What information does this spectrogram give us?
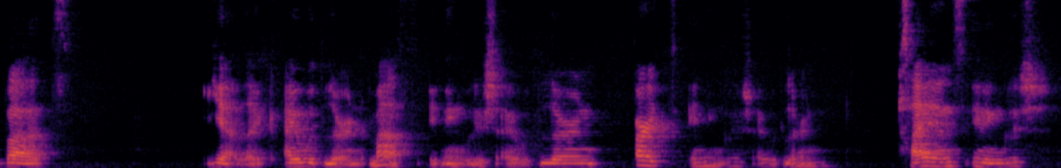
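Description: A woman's voice: fairly low pitch, fairly even intonation, unhurried, creaky, fairly bright tone, roomy sound, low-quality recording. A woman in her twenties from Peru, Spanish her first language, chatting casually as an interview guest and often tagging sentences with "no?". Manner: chatty, lots of "like" and tag "no?". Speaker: podcast guest.

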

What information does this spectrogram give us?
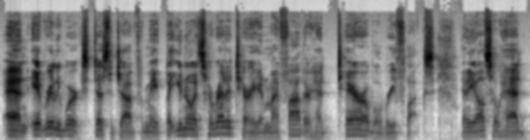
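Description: A man's voice: lowish voice, a little fast, a bit bright. A man in his sixties telling his life story in an interview, rambling and wandering off the subject as he talks. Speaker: interview guest, musician. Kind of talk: casual reminiscing interview.

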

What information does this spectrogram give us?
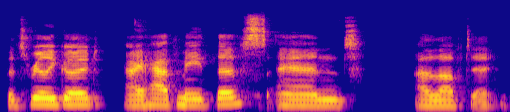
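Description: A woman with a slightly low voice for her sex co-hosts a casual podcast. She explains practical tips step by step in a plain-spoken, instructional manner. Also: fairly even intonation, unhurried. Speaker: podcast co-host.

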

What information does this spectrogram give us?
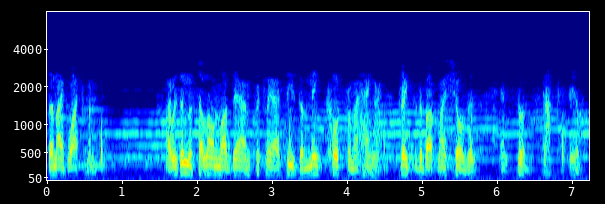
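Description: A man's voice: mid-range voice, fast talker, natural voice. An actor playing an intense fugitive poet reading his secret diary as a precise, theatrical old-time radio monologue. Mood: unnerved, suspenseful. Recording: muffled old radio recording with music behind.

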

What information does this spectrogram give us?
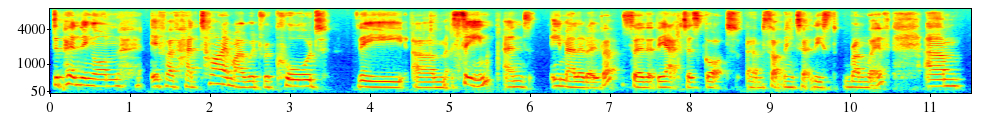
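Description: Woman coaching accents, upbeat, walks you through it, lowish voice. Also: unhurried, rough recording. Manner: cheerful, explains step by step. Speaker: dialect coach. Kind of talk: coaching session.

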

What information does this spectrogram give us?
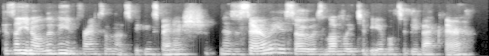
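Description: A woman's voice: sits low, fast talker. A woman with a light Latin accent, a podcast studio CEO answering interview questions in a chatty way, laughing often and repeating words as she goes. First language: other than English.

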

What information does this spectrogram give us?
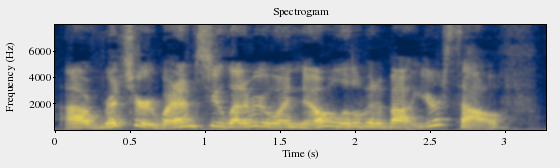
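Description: A woman's voice: high-pitched, fast. A woman hosting an interview with a guest soloist, fluent with occasional fillers. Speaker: interview host.

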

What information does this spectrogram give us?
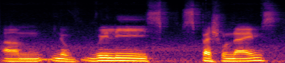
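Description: A man's voice: on the low side, little pitch movement, unhurried, warm tone, a little hiss or hum. A man who runs a tennis tournament, answering interview questions hesitantly with lots of fillers. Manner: hesitant, many fillers and restarts.

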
